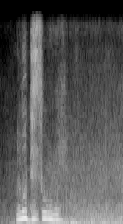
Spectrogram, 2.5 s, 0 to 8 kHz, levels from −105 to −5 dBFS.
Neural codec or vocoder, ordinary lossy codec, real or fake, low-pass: codec, 44.1 kHz, 3.4 kbps, Pupu-Codec; none; fake; 7.2 kHz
